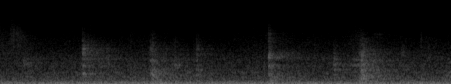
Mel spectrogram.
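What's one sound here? Organ stop knobs clunk as they are pulled and pushed.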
